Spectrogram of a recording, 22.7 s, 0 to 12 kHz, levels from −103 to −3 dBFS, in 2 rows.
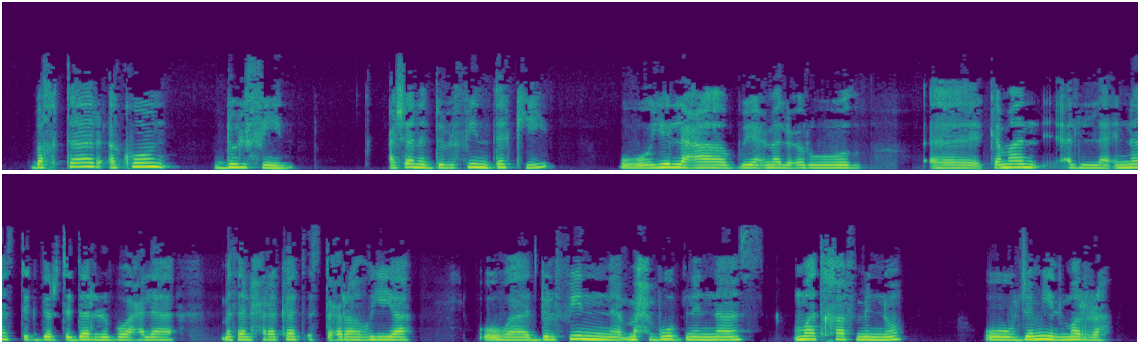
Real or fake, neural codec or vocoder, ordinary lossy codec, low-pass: real; none; MP3, 32 kbps; 10.8 kHz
